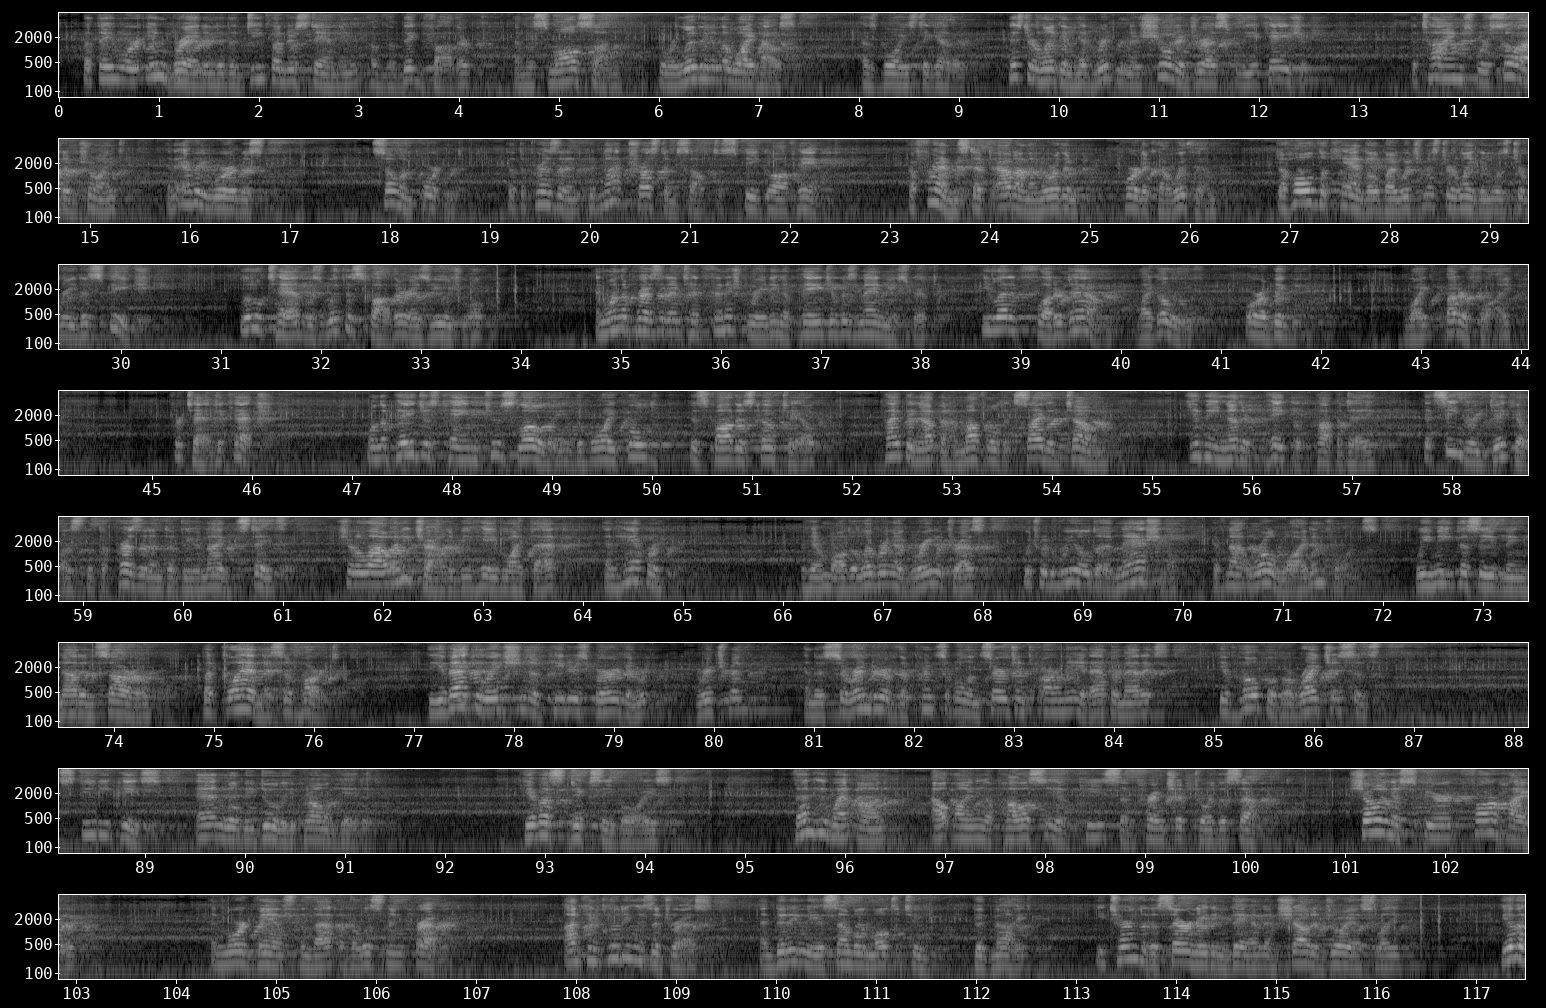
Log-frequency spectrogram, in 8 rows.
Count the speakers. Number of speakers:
1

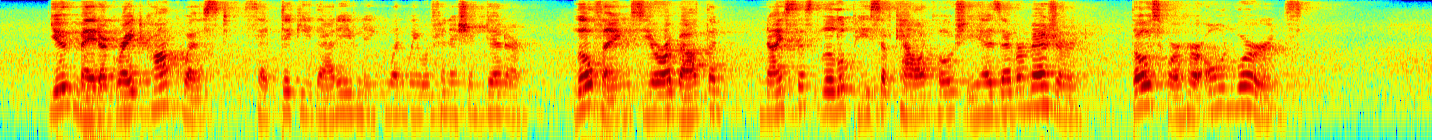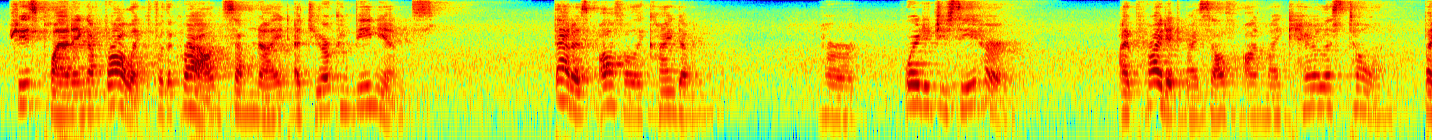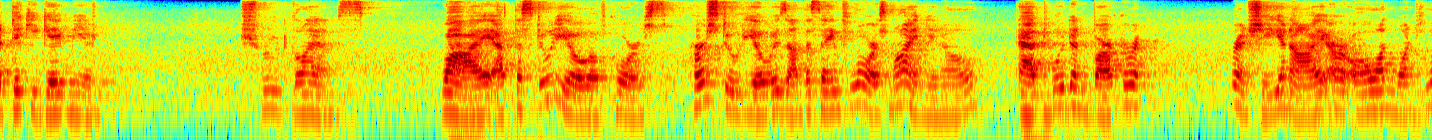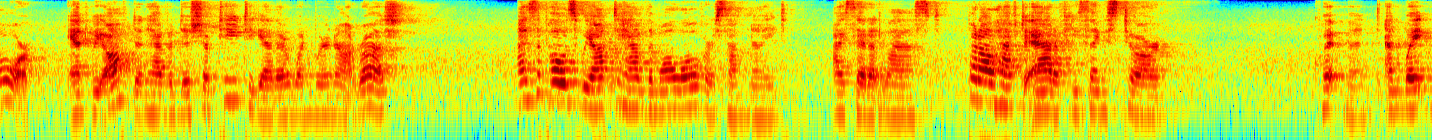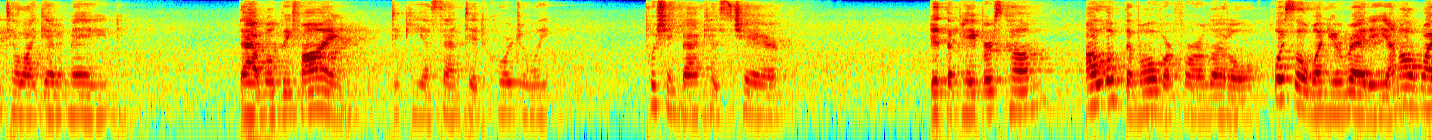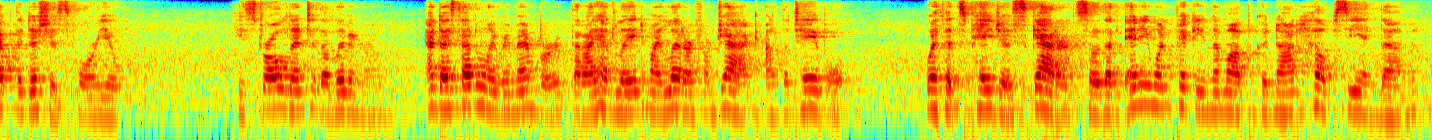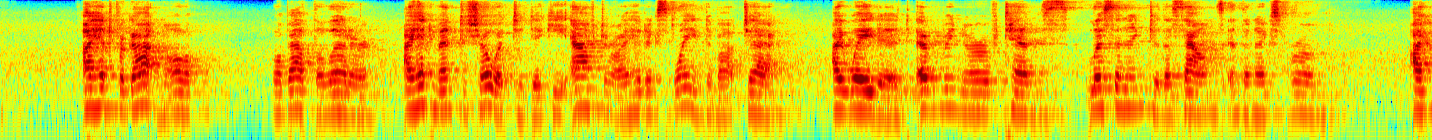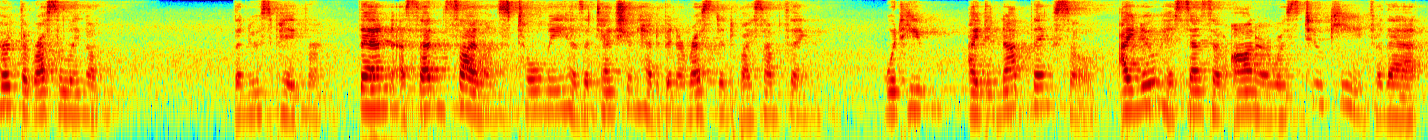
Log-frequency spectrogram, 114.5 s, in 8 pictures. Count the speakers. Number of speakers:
1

